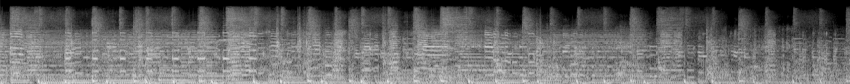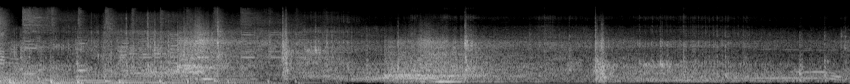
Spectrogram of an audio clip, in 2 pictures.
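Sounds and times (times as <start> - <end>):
music: 0.0 - 12.2
skateboard wheels rolling on concrete: 0.0 - 17.0
skateboard clacking on ground: 7.0 - 17.0.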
